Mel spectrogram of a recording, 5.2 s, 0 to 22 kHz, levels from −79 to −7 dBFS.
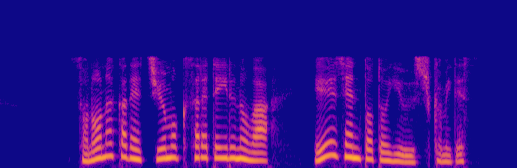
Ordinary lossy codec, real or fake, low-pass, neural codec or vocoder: none; fake; 5.4 kHz; codec, 16 kHz, 0.5 kbps, X-Codec, WavLM features, trained on Multilingual LibriSpeech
